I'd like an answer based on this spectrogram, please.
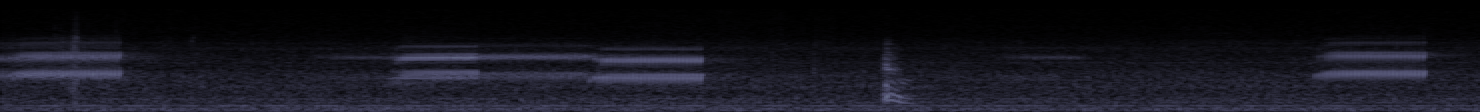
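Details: Night chorus of tree frogs following a warm, rainy summer day, with overlapping nasal honks from several frogs, some close and loud, others fainter, a brief click midway, over a steady electrical-sounding hum.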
